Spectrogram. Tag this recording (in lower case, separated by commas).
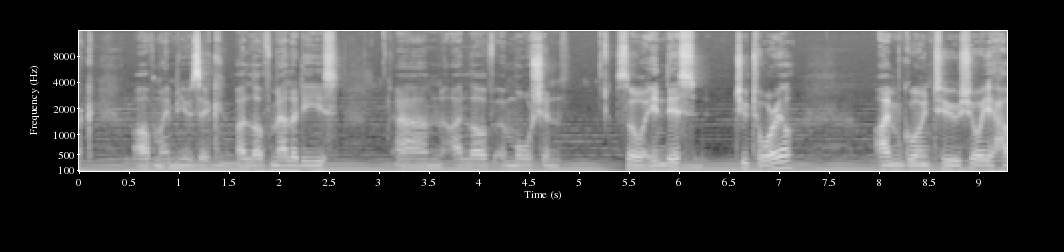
speech, music, electronic music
